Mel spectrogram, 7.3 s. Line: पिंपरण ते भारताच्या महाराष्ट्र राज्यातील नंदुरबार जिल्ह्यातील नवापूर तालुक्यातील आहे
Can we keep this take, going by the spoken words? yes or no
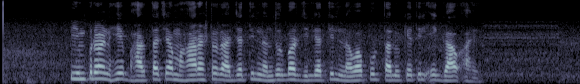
no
